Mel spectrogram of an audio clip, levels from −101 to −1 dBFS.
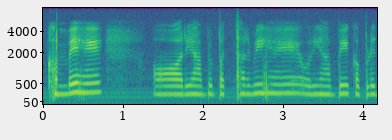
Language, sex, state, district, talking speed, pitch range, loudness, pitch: Hindi, female, Jharkhand, Jamtara, 185 wpm, 215-240 Hz, -20 LUFS, 220 Hz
